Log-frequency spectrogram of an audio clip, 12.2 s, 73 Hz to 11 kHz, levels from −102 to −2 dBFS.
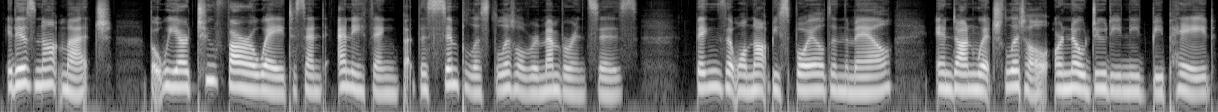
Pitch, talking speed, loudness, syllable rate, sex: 200 Hz, 180 wpm, -19 LUFS, 4.7 syllables/s, female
